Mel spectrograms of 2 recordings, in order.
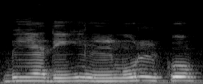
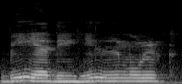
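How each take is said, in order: First: The phrase ends with a short u vowel. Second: The phrase ends on the bare k consonant. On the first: The reciter continues reading without stopping. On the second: The reciter stops at this point.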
